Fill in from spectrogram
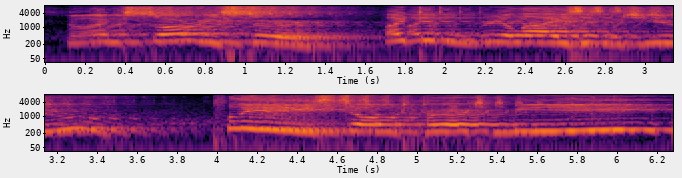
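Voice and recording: In a cartoonish character voice, a man speaks at an extremely high pitch. He goes very slowly, and there is a strong echo.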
